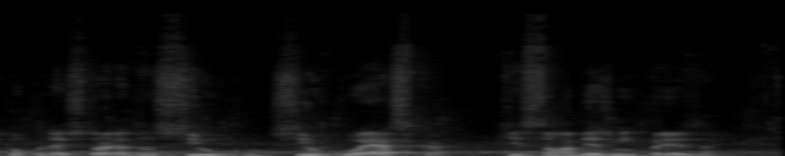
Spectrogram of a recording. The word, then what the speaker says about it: Esca: nome passou a ser Esca. E S é o som, como se pronuncia a letra S de Sylvan. E o kosher, o K, SK. O K é o som da letra K de kosher.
